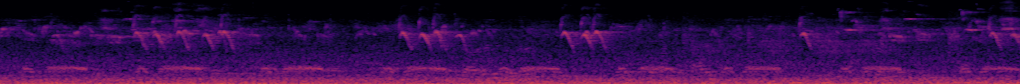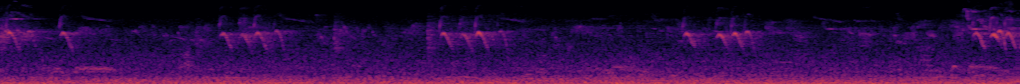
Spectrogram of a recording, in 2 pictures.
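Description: Birds chirping outdoors in short clusters of high notes every second or two, with a lower repeated call through the first half, over a steady low rumble.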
